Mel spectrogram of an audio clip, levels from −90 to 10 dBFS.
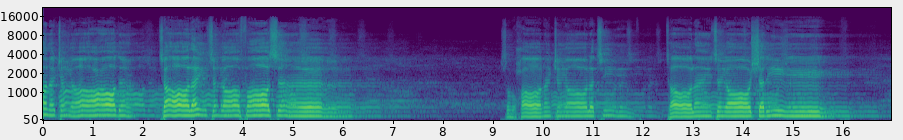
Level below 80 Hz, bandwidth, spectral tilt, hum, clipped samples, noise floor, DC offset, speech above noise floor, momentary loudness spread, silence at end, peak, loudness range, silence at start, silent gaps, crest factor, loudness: -48 dBFS; 14.5 kHz; -7 dB/octave; none; under 0.1%; -52 dBFS; under 0.1%; 36 dB; 18 LU; 0.25 s; -2 dBFS; 9 LU; 0 s; none; 16 dB; -17 LUFS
